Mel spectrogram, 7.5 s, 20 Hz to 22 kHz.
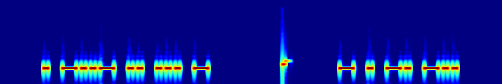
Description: Morse code, heard as a keyed tone, about 17 wpm, 700 Hz. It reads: EXIST TEND
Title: Sentences from Top 1000 Words - Review Part 5 - New Word Drill - 17wpm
